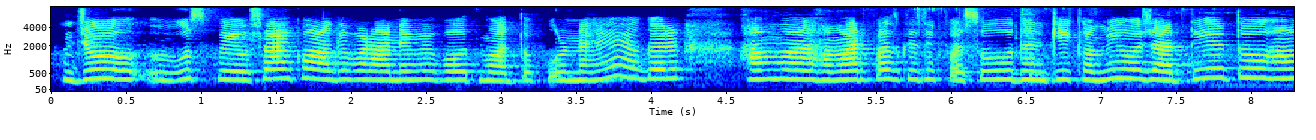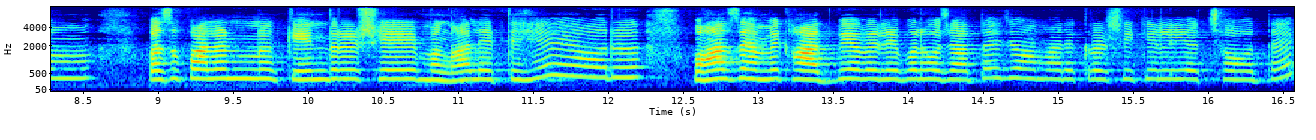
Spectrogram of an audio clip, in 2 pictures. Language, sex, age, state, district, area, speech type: Hindi, female, 60+, Madhya Pradesh, Balaghat, rural, spontaneous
